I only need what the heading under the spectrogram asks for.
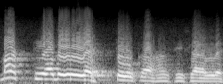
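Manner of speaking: high, loud, motherly calling-out voice.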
